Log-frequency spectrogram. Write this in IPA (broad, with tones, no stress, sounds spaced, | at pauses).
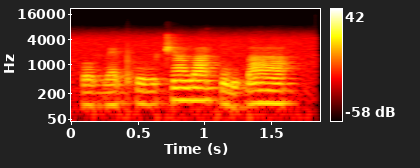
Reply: o˨ b ɛ˨ pʰ uː˨ t͡ʃ ã˦ β a˦ k ũ˨ ɡ͡b a˦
